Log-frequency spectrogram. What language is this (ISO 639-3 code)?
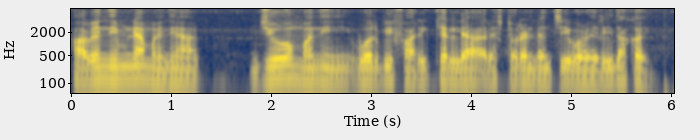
kok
